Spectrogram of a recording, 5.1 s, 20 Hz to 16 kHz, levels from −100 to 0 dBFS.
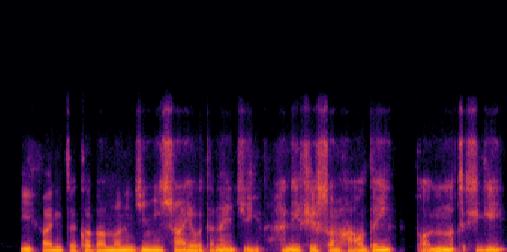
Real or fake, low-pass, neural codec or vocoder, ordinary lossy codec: fake; 7.2 kHz; codec, 16 kHz, 1 kbps, FunCodec, trained on Chinese and English, 50 frames a second; Opus, 32 kbps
